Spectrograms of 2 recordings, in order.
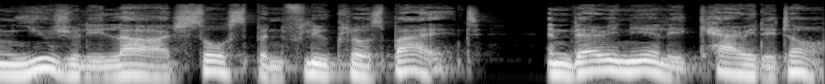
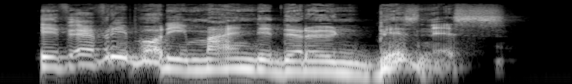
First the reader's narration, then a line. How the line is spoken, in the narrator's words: the Duchess said in a hoarse growl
